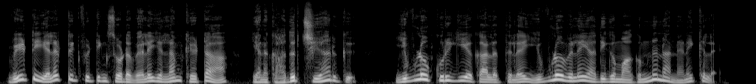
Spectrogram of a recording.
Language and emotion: Tamil, surprised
